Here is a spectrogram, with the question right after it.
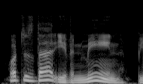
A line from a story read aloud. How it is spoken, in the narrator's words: BLE asked in a panicky tone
